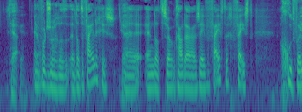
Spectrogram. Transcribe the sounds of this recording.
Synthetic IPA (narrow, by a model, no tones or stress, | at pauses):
ɛnəɹvoːɹtəzɔɹχəddɑtətfɛjləχɪs | ɛndɑtsownχawdazejvənəfɛ̰jftəχfejstχutfə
